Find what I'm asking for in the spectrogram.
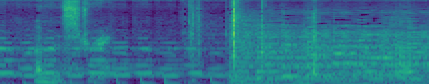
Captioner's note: eerie music; slide projector clicks; ominous music; static buzzes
